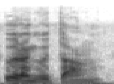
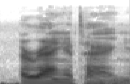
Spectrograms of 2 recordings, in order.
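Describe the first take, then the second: First: It is said with an Afrikaans pronunciation. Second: It is said with an English pronunciation. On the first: "That's the way we say it in Afrikaans" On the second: "is the way you say it in English"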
